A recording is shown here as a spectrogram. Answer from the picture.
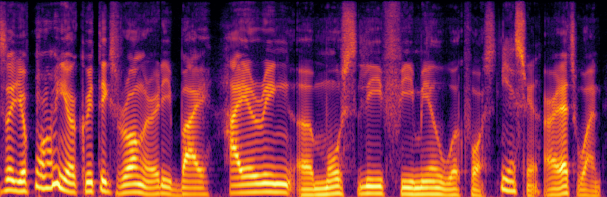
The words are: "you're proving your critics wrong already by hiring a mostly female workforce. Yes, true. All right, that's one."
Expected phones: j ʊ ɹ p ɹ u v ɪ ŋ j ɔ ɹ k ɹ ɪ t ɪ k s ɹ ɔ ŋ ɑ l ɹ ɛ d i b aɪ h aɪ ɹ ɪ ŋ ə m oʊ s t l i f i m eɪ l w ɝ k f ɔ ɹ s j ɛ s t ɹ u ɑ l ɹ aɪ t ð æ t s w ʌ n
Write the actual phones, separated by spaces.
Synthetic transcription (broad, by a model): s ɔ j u p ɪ ŋ j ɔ k ɹ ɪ t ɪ k s ɹ ɔ ŋ ɑ l ɹ ɛ d i b aɪ h aɪ ɹ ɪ ŋ ə m oʊ s t l i f i m eɪ l w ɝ k f ɔ s j ɛ s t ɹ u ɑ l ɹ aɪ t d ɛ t s w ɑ n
